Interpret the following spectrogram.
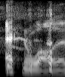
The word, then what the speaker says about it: Ecknerwall: And that is just Lawrence spelled backwards. So if you know how to spell Lawrence, spell it backwards, guys. Ecknerwall, that's how it's pronounced.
